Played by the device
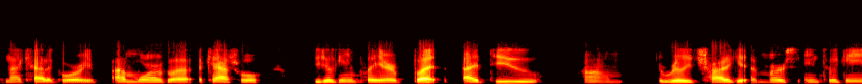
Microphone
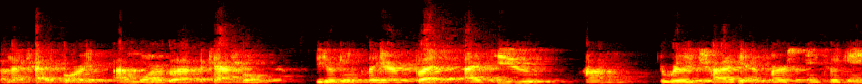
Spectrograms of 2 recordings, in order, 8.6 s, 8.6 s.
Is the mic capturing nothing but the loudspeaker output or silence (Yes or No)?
Yes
